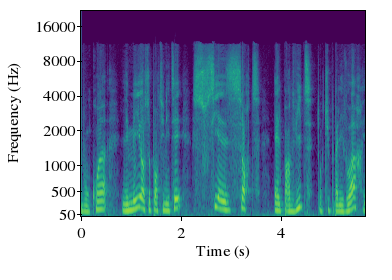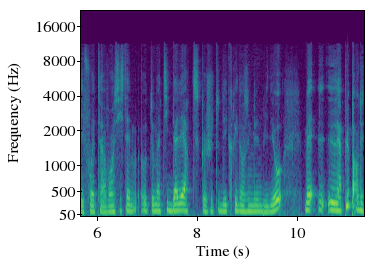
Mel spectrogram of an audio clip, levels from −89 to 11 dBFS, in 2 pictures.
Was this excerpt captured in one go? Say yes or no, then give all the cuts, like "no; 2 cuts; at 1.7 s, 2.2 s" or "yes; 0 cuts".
no; 2 cuts; at 5.0 s, 9.3 s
